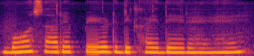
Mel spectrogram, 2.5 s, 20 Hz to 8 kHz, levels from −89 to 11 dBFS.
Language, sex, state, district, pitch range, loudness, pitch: Hindi, female, West Bengal, Alipurduar, 240-260 Hz, -14 LUFS, 250 Hz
